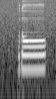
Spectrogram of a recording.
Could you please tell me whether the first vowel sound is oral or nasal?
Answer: oral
